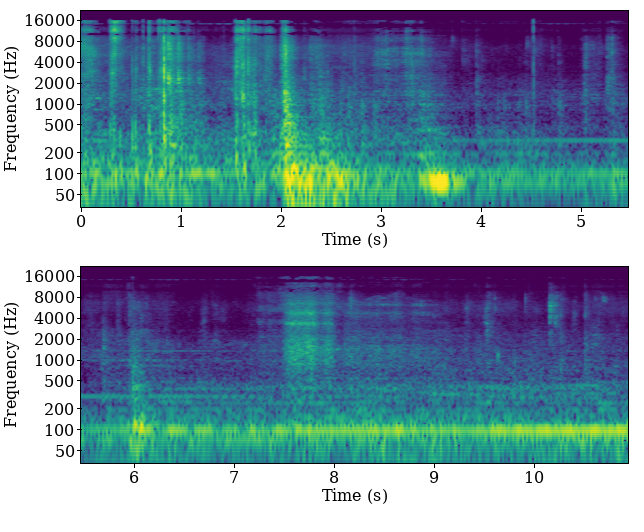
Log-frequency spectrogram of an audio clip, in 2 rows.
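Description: Otis 2000 hydraulic lift: the doors finish closing with a few clunks and knocks, a low thump follows, then the car travels upward with a steady low hum.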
